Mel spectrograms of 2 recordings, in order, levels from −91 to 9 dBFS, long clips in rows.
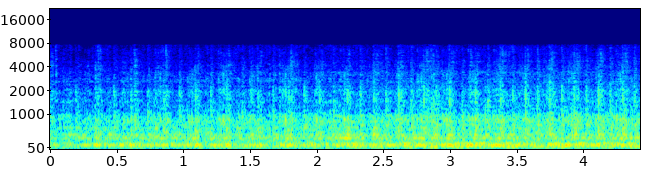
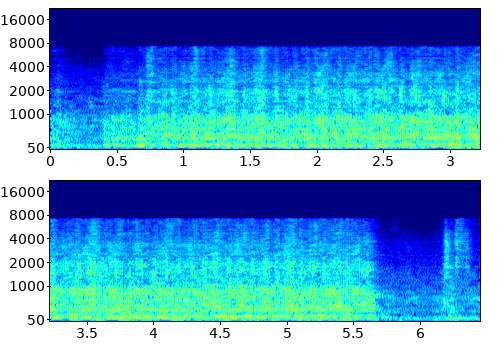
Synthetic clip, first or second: second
